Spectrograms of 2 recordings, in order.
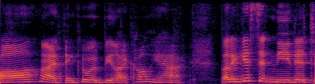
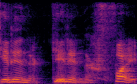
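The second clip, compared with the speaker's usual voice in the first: taunting, goading tone. Retelling a book scene, a cat urging another to fight: imitating someone egging on. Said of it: "Lionheart behind him is egging him on".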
